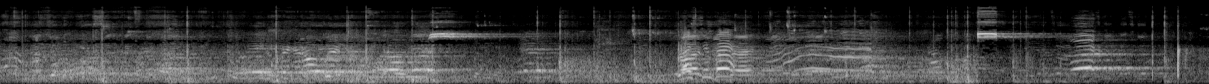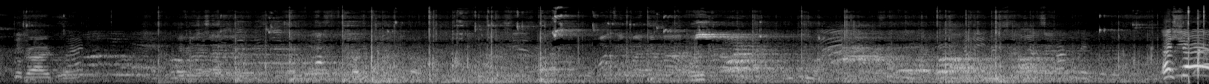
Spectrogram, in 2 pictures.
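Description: Basketball bouncing on a wooden gym floor during play, amid players' and bench voices in a large echoing hall.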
